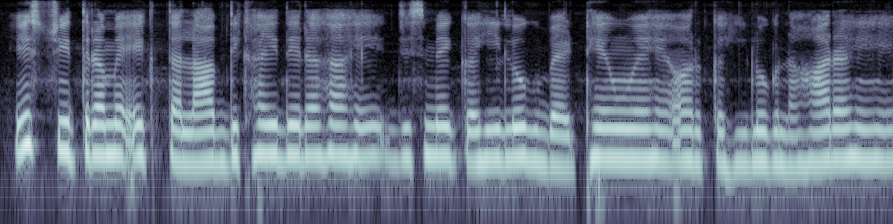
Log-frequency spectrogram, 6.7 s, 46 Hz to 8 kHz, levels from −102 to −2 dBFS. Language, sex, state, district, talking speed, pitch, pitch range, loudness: Magahi, female, Bihar, Gaya, 190 wpm, 210 Hz, 195-225 Hz, -24 LUFS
